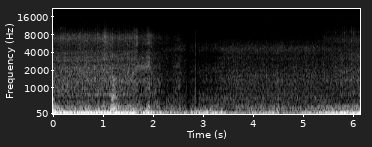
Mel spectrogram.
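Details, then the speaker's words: 2002-2007 Saturn Vue 2.2 L idling after new coil pack and new spark plugs: steady, even petrol idle with no stumble or the earlier tapping; misfire fixed, running smoothly on all cylinders. "On the second startup, it still had somewhat of a stumble because it had old plugs, and as soon as we put new plugs on there, I mean, look at it now. It doesn't even have that tapping it had earlier."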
